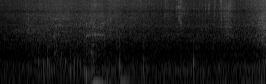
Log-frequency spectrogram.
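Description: Near silence inside a car cabin, with one faint low thump about a second and a half in.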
